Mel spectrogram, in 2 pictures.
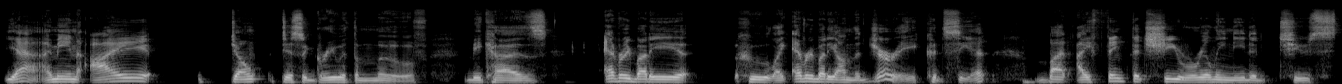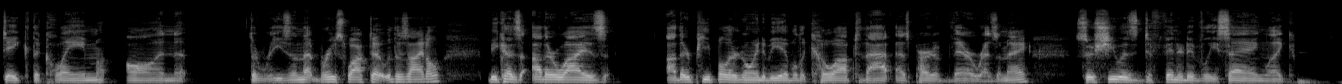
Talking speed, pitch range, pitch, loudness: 145 wpm, 95-115 Hz, 105 Hz, -26 LUFS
